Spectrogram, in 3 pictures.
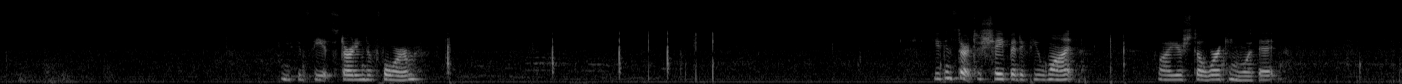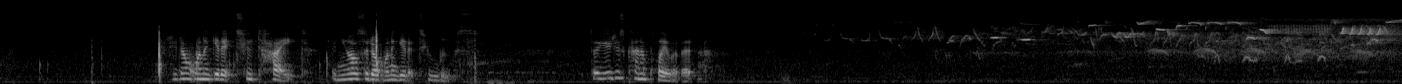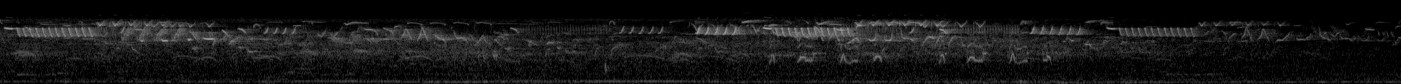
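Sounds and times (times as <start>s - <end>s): faint low hum: 0.0s - 42.0s
small birds chirping and trilling: 21.8s - 42.0s.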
